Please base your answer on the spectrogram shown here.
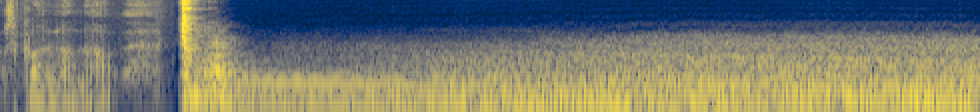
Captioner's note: sound of an engine shutting down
